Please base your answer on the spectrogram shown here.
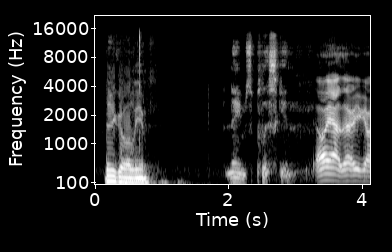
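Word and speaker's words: Plissken: saying it right let's make putkin is it pliskin yeah p-l-i-s-s-k-n Wallace BlizzCon anyways carry on carry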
